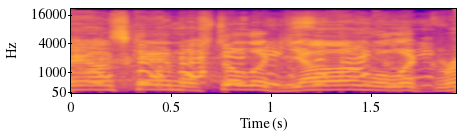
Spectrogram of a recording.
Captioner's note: laughter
